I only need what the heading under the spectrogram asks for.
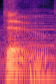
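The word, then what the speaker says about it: ドオー: minds fun fact Claude sire's Japanese name is pronounced do fun fact number two do roughly translates to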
